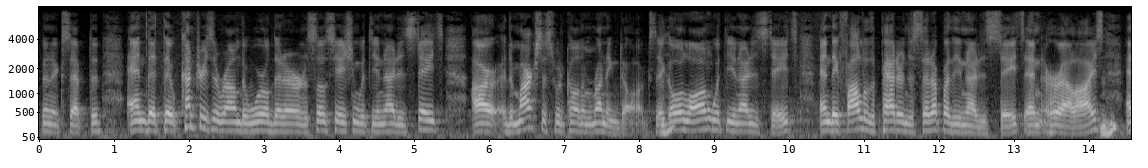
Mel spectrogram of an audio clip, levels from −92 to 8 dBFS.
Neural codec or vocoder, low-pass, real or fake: none; 7.2 kHz; real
